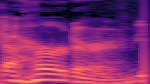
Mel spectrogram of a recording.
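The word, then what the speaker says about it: Huerter: Kevin, well, how you say it, Hoarder? – Herder. Yeah, Kevin Herder.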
